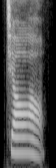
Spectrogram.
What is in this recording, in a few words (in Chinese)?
"骄傲", Chinese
